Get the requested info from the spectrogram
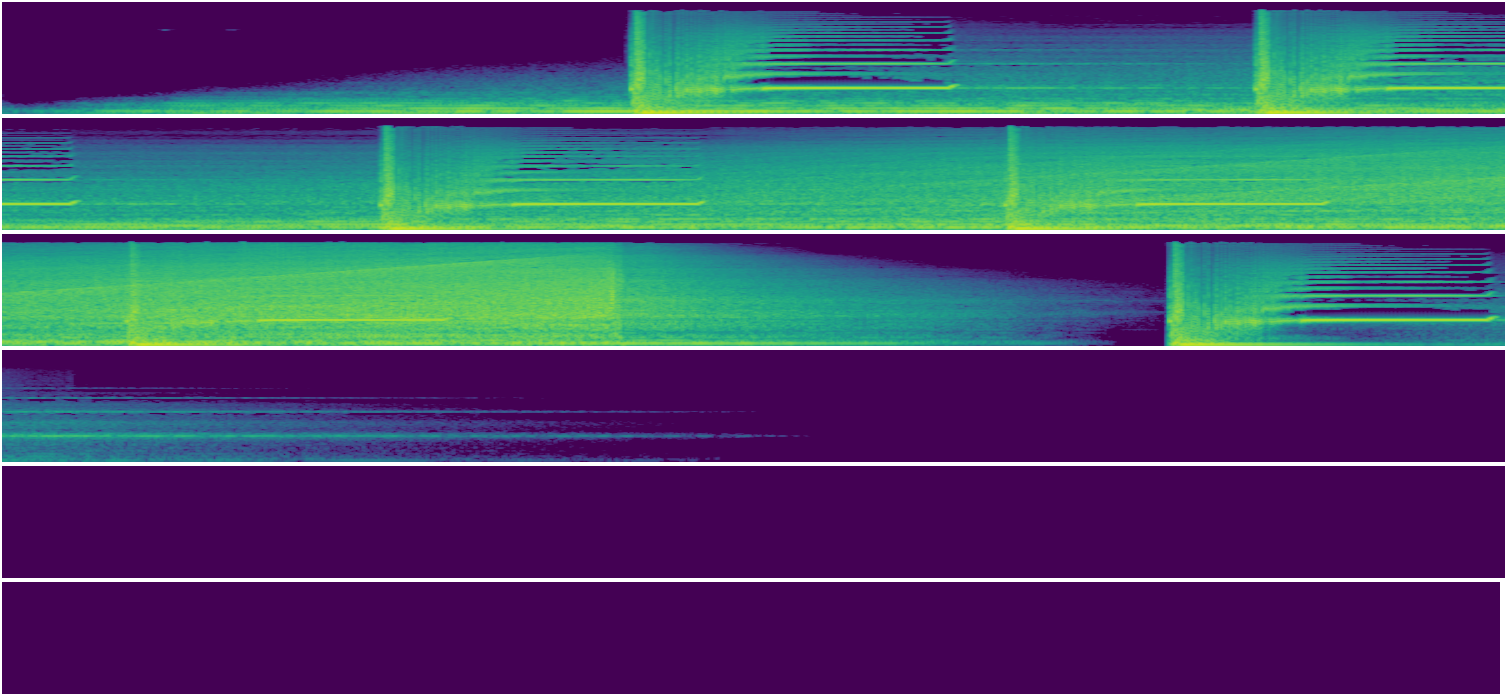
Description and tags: A short intro piece for any science fiction audio piece, Please share any work you do, I would love to hear it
